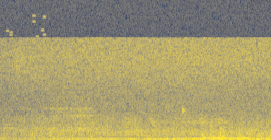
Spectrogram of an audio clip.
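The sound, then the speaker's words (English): A helicopter passes overhead, a steady low droning rumble with a throbbing undertone that swells slightly louder toward the end. Fairly quiet overall, with no voices. “So there's a helicopter above us.”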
